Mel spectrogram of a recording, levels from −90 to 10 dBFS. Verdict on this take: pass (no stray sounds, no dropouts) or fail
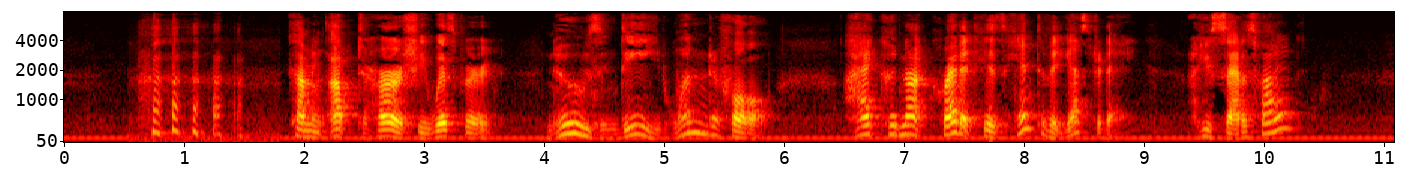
fail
